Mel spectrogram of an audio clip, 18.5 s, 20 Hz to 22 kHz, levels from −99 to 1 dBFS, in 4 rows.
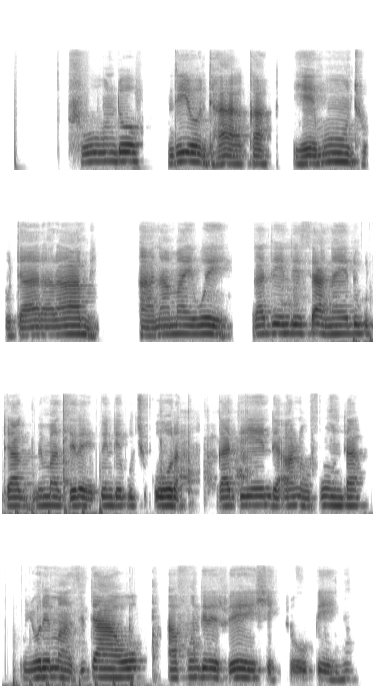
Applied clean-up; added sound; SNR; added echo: none; Knock; 17 dB; none.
